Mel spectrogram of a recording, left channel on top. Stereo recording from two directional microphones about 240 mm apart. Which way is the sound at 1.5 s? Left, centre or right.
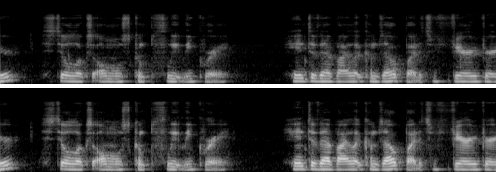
Right.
